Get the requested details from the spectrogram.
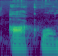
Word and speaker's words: AQAL: And we abbreviate that AQAL. We pronounce it the AQUAL model.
